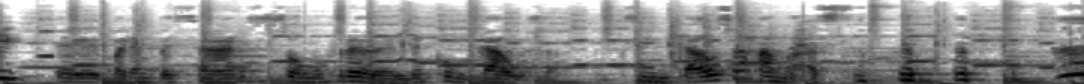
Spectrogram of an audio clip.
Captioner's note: laughs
